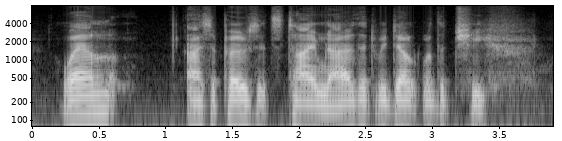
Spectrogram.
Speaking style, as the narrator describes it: Frodo said with a sigh

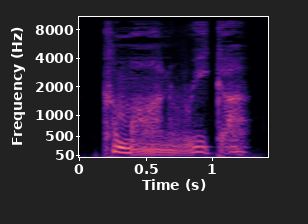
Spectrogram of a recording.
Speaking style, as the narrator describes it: growled

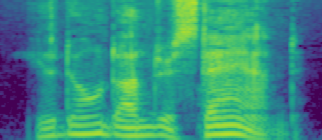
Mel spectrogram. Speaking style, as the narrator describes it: he said gently

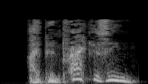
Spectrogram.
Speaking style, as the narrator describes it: Kate whispered

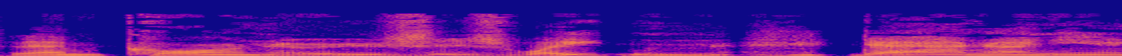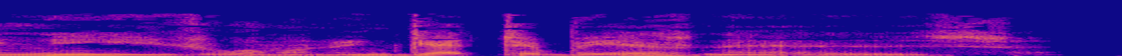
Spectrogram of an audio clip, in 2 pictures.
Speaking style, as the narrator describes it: Rhea croaked

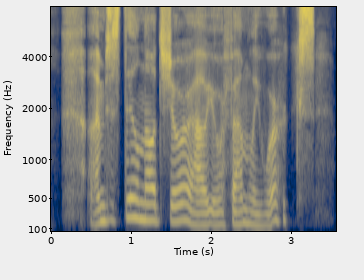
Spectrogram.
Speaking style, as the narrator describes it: Vexa laughed

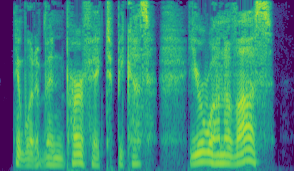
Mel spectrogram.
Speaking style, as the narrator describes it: Will panted

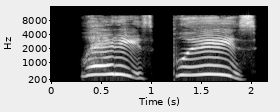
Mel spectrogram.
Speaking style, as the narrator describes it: he pleaded

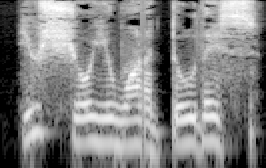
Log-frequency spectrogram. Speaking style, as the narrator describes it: Gerald whispered

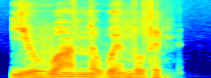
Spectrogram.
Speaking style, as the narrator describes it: She asked quietly

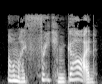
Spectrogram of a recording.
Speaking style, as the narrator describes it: exclaimed Jameson

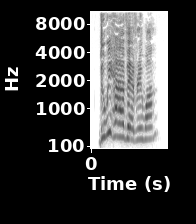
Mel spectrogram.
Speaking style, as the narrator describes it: the Viscountess called out

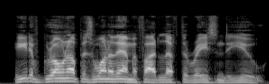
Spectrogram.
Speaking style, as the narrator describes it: her husband said, his voice accusatory and contemptuous

